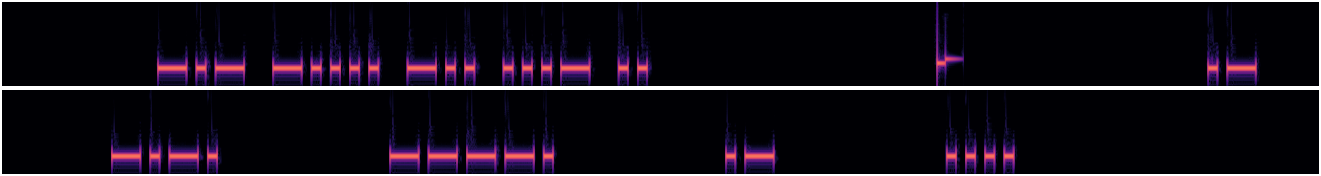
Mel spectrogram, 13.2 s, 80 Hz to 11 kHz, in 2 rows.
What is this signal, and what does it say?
Morse code, heard as a keyed tone, about 25 wpm, spaced as for 13 wpm, 700 Hz. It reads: K6DVI AC9AH
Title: USA Call Signs - 5 Characters - 6x Character Spacing - 25wpm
